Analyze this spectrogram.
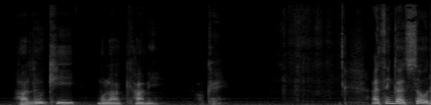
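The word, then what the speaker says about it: Haruki Murakami: is reading this story you pronounce my name probably wrong my name is uh haluki mula kami okay i think i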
